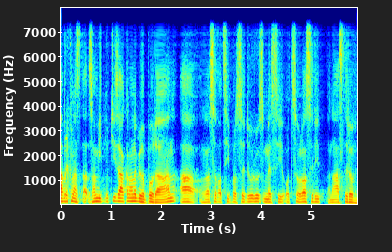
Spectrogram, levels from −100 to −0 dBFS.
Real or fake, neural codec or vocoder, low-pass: fake; codec, 16 kHz, about 1 kbps, DyCAST, with the encoder's durations; 7.2 kHz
